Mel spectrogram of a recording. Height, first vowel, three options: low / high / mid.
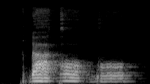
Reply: low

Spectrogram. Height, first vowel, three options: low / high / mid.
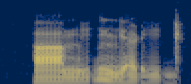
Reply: low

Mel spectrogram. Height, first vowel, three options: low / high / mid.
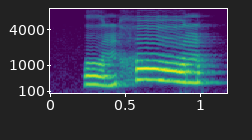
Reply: mid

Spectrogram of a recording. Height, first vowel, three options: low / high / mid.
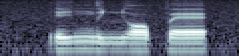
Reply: high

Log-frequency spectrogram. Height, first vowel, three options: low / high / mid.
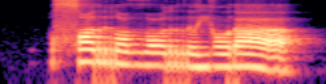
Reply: high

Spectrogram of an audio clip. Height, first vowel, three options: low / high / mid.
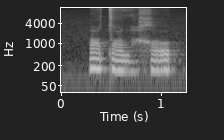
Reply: low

